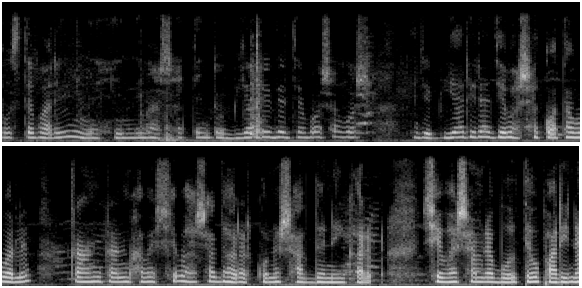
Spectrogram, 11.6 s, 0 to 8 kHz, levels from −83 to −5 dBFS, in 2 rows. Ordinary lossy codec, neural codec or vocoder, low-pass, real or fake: none; none; 7.2 kHz; real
